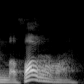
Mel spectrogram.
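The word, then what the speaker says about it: مفر: Fa idza bariqal basar wa khasafa al-qamar wa jumi'a asy-syamsu wal qamar, yaqulul insanu yawma idzin ainal mafar. Mafar ada tasdidnya tuh.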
